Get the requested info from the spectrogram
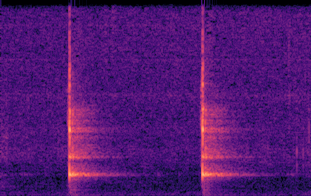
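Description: Game-show countdown timer ticking: two sharp ticks a second apart, each with a brief bright ring, marking off the seconds of the lightning round.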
